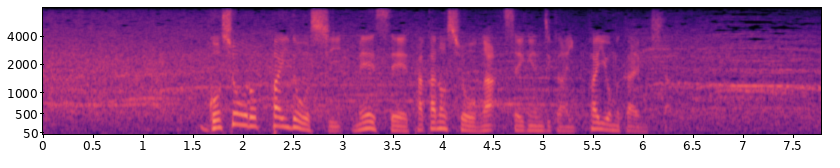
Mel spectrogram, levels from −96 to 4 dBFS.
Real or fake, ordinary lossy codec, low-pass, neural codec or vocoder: real; none; none; none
